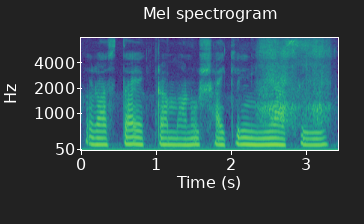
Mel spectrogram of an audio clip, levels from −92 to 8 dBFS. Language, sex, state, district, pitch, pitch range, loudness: Bengali, female, West Bengal, Cooch Behar, 175 Hz, 170-180 Hz, -15 LUFS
